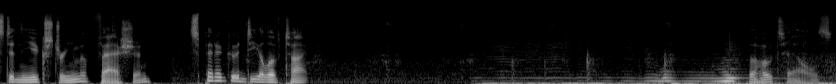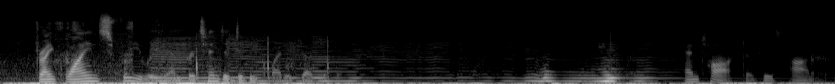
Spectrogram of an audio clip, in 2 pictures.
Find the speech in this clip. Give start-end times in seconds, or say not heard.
0.0-3.0, 7.5-11.8, 14.2-16.6.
